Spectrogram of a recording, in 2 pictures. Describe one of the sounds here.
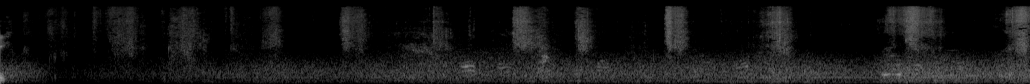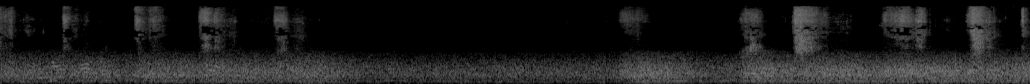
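Footsteps crunch on frosty grass.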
